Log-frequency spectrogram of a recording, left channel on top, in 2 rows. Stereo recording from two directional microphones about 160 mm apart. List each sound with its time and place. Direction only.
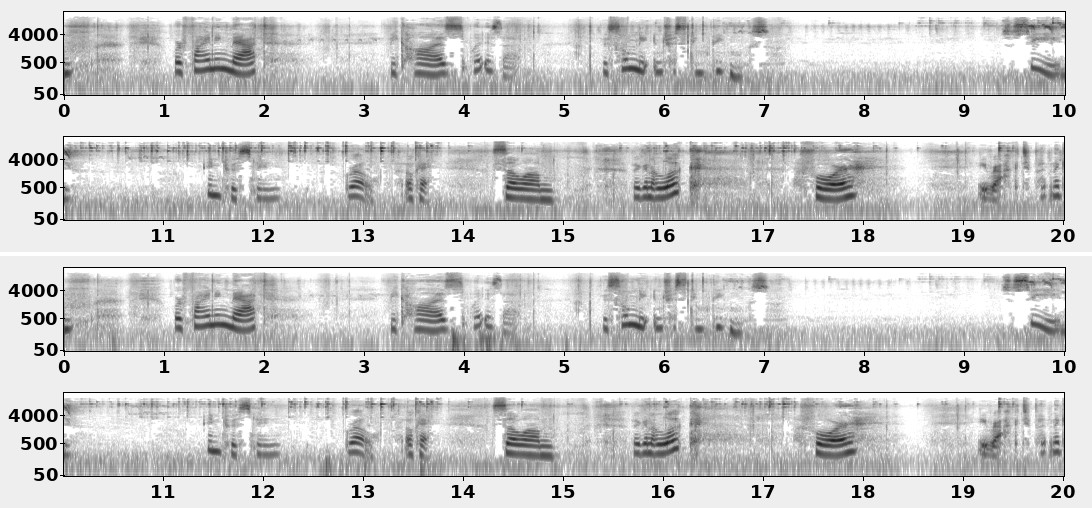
0.0 s a sound: 10° right (ahead or behind)
3.3 s speech: 10° right (ahead or behind)
3.9 s speech: centre (ahead or behind)
4.6 s speech: 15° right (ahead or behind)
9.4 s speech: 15° right (ahead or behind)
11.3 s speech: 5° right (ahead or behind)
13.4 s dog: 10° right (ahead or behind)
